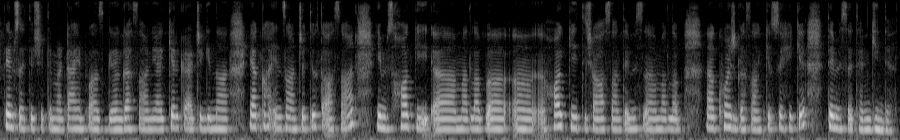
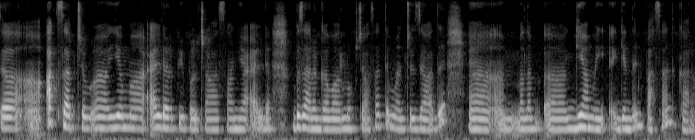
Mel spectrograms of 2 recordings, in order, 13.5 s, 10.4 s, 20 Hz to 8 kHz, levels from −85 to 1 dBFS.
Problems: background sounds at intervals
